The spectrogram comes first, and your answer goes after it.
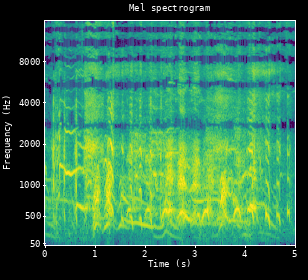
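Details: Eight-week-old puppies whining and yelping at once, a busy tangle of short, bending, upward-curving cries with one lower, falling howl in the middle.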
